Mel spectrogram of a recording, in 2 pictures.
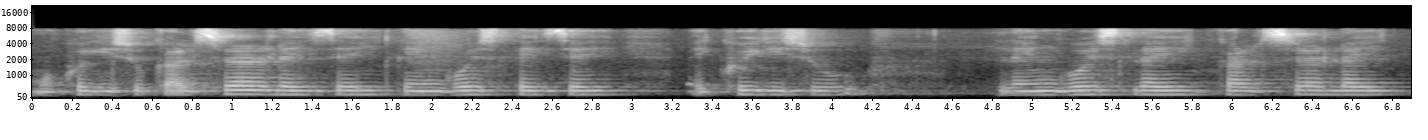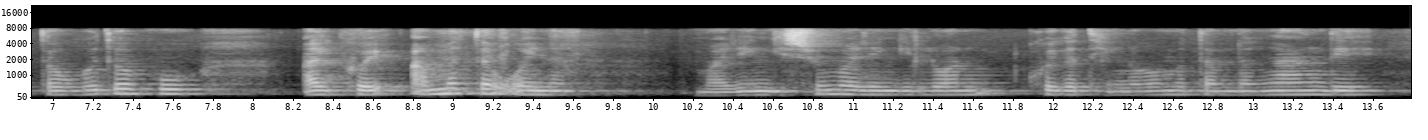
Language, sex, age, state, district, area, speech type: Manipuri, female, 45-60, Manipur, Thoubal, rural, spontaneous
